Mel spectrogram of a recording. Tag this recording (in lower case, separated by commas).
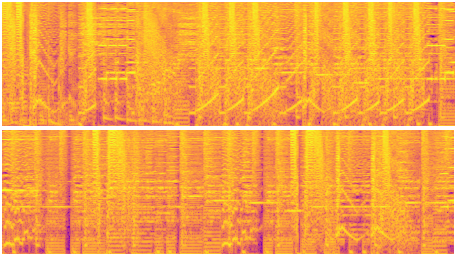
techno, music, electronic music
